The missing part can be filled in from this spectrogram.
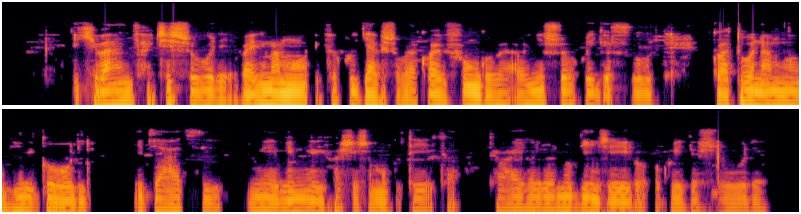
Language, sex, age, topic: Rundi, male, 18-24, education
